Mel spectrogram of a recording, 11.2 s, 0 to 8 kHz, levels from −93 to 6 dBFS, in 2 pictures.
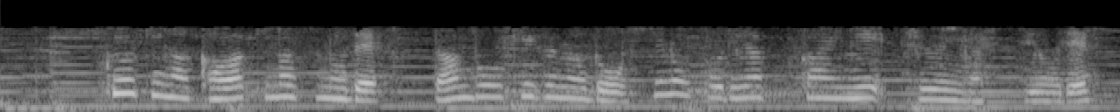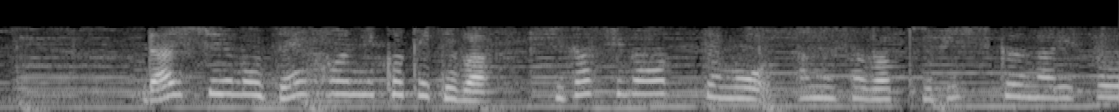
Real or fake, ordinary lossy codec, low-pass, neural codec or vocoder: fake; AAC, 16 kbps; 7.2 kHz; codec, 44.1 kHz, 7.8 kbps, DAC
